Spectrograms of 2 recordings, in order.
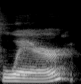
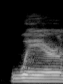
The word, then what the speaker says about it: where: Interestingly, this where is the same as wear, like I wear my clothes.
